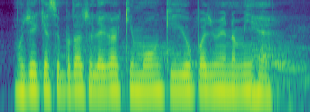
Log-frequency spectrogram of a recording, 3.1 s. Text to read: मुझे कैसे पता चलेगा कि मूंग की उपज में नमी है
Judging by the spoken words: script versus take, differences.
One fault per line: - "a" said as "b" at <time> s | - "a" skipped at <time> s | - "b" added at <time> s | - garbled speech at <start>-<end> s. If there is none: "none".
none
